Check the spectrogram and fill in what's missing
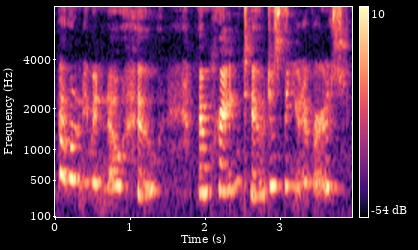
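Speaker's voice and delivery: real tears, high straining voice; crying. Real, not acted. Mother recalling praying to the universe, crying. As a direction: talk through crying, voice lifted high.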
